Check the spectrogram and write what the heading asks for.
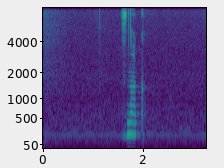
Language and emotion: Russian, neutral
